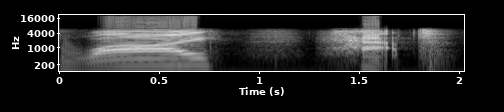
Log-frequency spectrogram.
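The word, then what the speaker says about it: y-hat: known as y hat it's actually pronounced y hat okay now y hat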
